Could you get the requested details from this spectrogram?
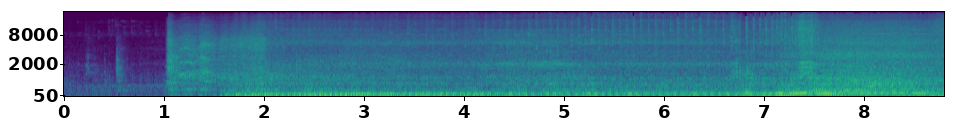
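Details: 45-year-old 2.8-litre Vauxhall Royale coupe, after carburettor swap and idle tuning, idle at the correct 1.5: engine catches and settles into steady, even fast idle with smooth low hum, no stumbles or knocks; normal idle.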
